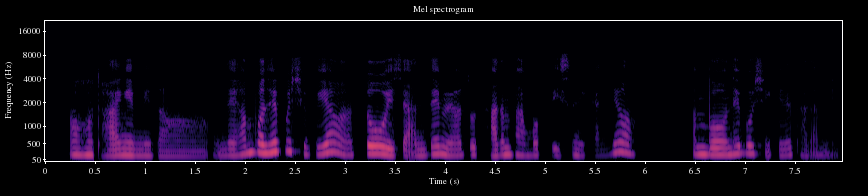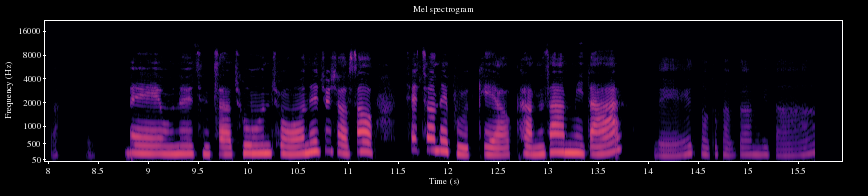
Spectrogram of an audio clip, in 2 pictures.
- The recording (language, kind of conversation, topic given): Korean, advice, 쇼핑 스트레스를 줄이면서 효율적으로 물건을 사려면 어떻게 해야 하나요?
- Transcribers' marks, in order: other background noise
